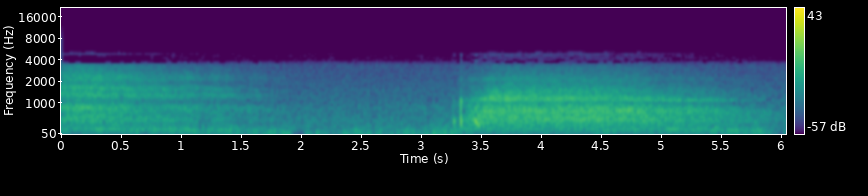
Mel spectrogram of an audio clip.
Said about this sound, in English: Let's take in a good, I breathe in the breath of God and take it right into the diaphragm.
